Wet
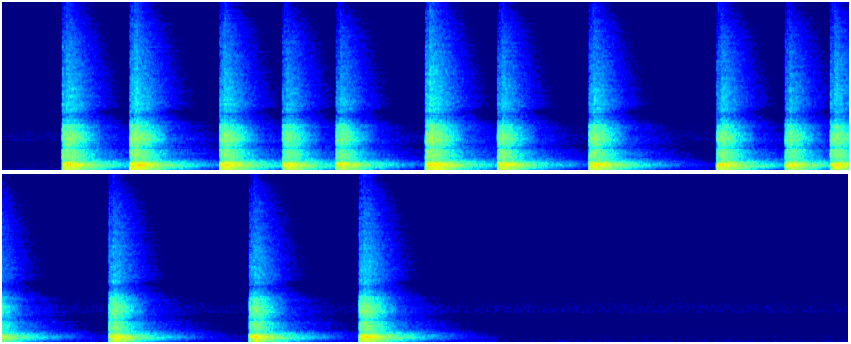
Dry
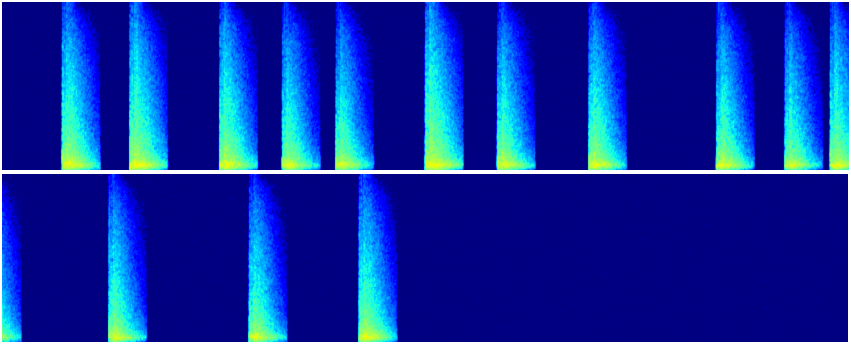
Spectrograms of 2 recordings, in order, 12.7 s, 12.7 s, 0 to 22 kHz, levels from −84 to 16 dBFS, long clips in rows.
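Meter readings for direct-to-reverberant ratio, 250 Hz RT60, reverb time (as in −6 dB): 8.5 dB, 0.80 s, 1.0 s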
